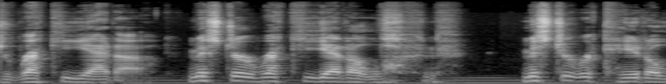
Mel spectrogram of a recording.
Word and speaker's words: Rekieta: You guys made fun of how I pronounced it last time. I get it now. It's Rekieta.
